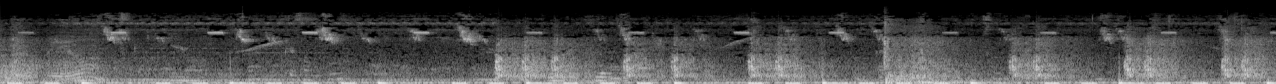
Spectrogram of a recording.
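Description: Outdoor ambience recorded on a phone: birds chirping in short repeated calls, with gusts of hiss and a low rumble from wind on the microphone.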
